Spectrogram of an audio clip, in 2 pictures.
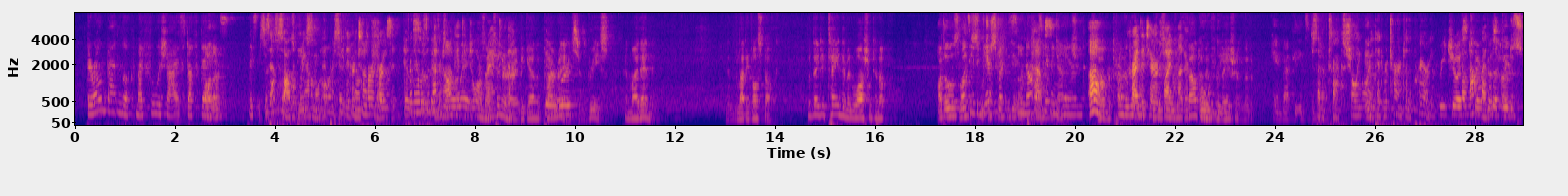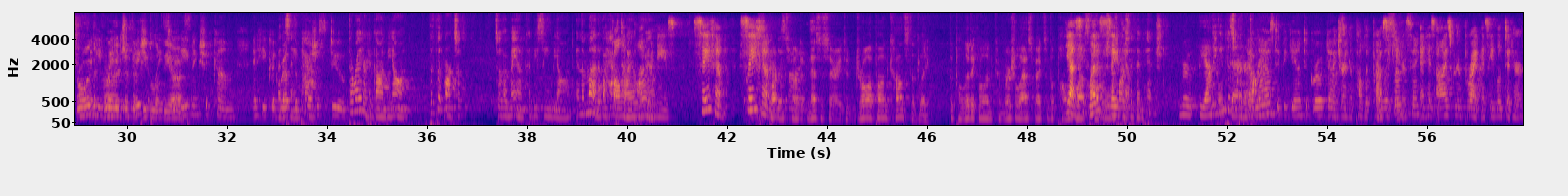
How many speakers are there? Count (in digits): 6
